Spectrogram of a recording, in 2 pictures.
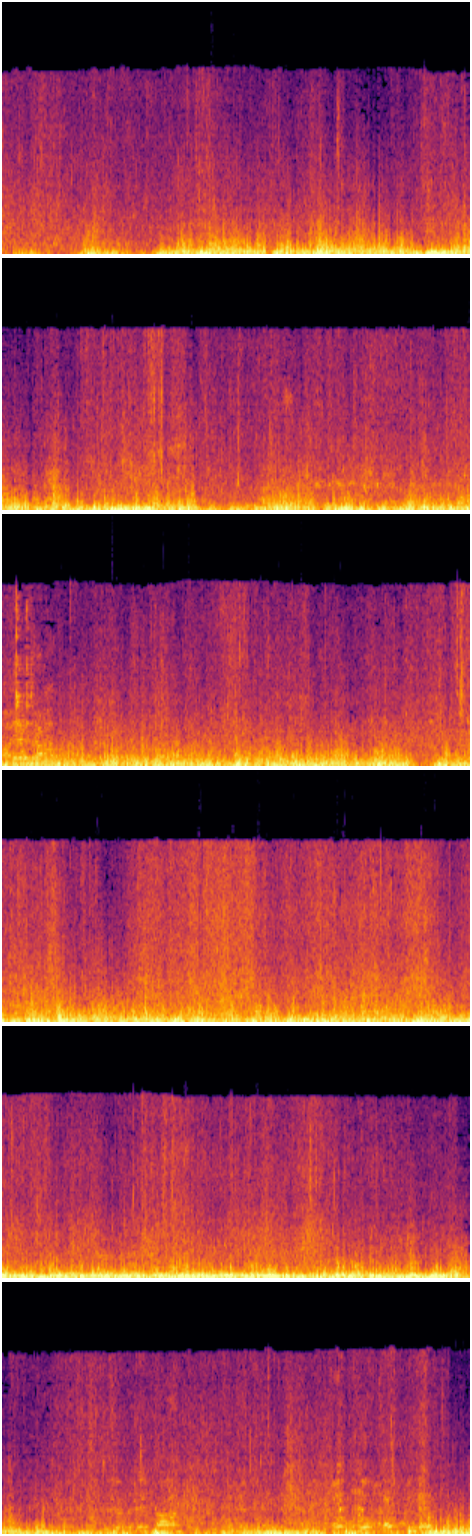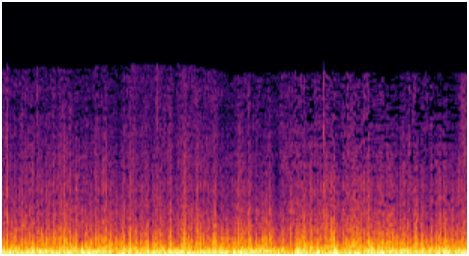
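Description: Wind buffeting the microphone, a loud, continuous rumble over the sound of open water, with small dips and surges.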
